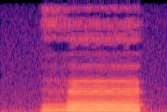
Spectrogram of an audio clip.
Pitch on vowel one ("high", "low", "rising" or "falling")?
high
